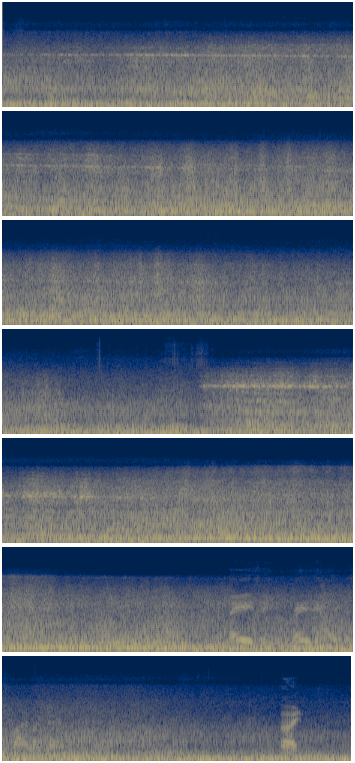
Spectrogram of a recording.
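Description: Jet airliner engines passing near the airport: a loud, steady rumble with a high whine that slowly falls in pitch. About halfway through the whine breaks off, starts again higher, and falls once more.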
